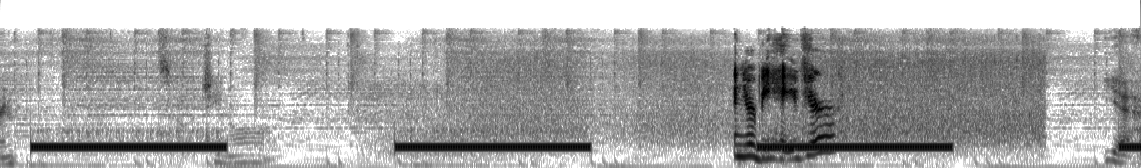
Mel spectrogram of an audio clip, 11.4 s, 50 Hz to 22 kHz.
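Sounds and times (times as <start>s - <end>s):
speech: 0.0s - 0.3s, 7.4s - 8.5s
telephone dial tone: 0.3s - 2.2s, 4.0s - 5.9s, 8.4s - 9.6s.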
